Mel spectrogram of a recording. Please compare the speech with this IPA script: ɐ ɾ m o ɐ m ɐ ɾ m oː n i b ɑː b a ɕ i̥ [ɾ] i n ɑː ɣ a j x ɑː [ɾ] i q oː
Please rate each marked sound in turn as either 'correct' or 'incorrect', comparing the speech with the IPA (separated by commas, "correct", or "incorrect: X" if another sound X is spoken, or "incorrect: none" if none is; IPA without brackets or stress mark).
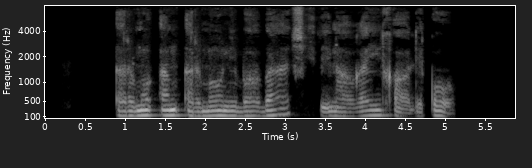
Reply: correct, incorrect: l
